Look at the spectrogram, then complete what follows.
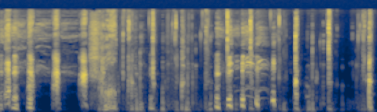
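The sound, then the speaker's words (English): A voice mimics gulping and choking, a rapid run of short, wet, throaty gulps and gagging grunts, fairly loud, with no actual words. “And then the always pleasant, uh, they start hearing gulping and choking sounds.”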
